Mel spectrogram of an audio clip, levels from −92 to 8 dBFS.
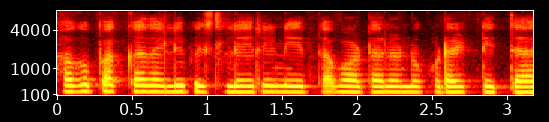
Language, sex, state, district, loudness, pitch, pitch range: Kannada, female, Karnataka, Bidar, -17 LUFS, 200 Hz, 195-210 Hz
